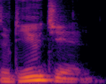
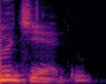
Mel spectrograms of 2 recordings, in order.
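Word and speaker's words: Ryujin: itsy that girl group her name's Eugene what is it do you do you Eugene and her her name in English is spelled like r-y-u-j-i-n and like I couldn't figure out how to say that word until I saw her name in Korean and I was like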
